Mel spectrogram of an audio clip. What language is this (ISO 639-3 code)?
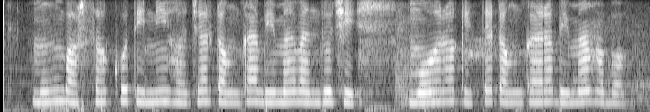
ori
